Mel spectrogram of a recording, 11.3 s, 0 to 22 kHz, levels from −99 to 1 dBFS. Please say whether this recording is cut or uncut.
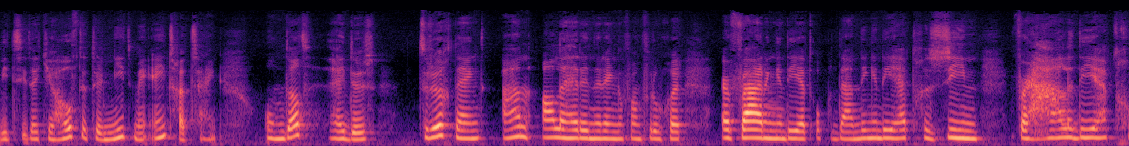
uncut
